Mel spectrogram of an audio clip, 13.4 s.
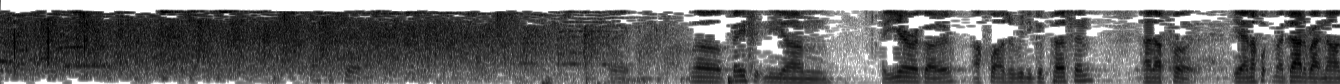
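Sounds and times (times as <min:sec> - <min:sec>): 
audience applause: 0:00.0 - 0:06.9
speech: 0:07.0 - 0:13.3.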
